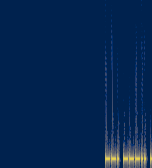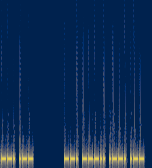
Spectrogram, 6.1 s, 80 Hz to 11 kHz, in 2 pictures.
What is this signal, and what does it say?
Morse code, heard as a keyed tone, about 40 wpm, 700 Hz. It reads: G8PW G8PW
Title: DXCC-100 Call Signs - 4 Characters - Repeated 2x - 40wpm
